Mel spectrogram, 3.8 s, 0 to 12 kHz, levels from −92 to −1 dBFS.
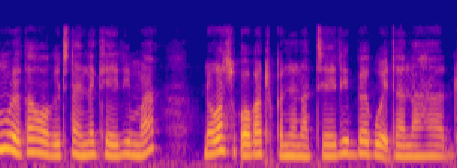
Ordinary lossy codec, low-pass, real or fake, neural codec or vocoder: none; 7.2 kHz; fake; codec, 16 kHz, 4 kbps, FreqCodec, larger model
